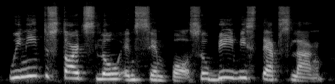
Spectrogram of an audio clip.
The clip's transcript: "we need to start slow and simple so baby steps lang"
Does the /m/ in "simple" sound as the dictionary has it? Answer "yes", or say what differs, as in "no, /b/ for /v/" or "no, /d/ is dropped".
yes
